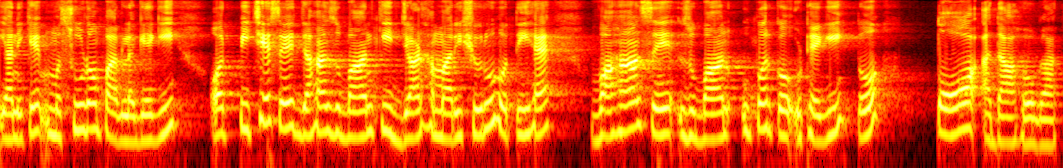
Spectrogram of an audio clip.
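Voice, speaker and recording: A woman teaching Quran reading, patiently explaining how each letter is pronounced and drawing out the sounds as she recites them. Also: mid-range voice. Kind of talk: step-by-step recitation lesson. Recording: long hall reverb.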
